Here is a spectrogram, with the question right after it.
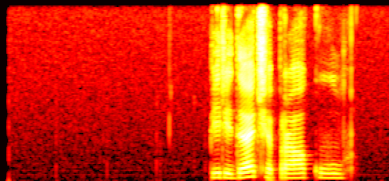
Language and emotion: Russian, neutral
